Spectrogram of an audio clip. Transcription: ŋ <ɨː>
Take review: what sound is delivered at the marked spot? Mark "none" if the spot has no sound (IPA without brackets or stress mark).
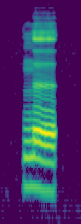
əː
